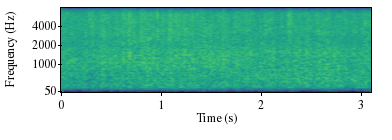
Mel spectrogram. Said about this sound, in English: Once again, Man in his van hiding from a torrential downpour, or whatever word you want to use.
